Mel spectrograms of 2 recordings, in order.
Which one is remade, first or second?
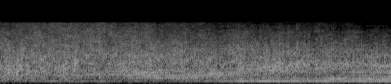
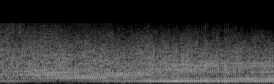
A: first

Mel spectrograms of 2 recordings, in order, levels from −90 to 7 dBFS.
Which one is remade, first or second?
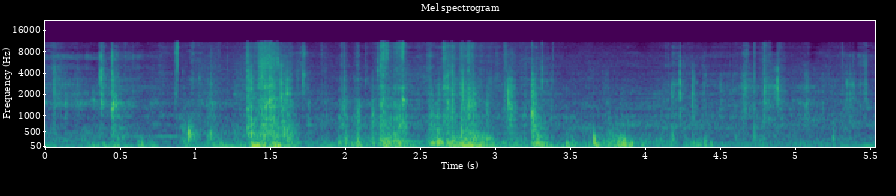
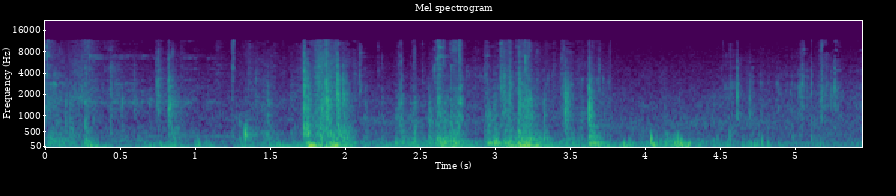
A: first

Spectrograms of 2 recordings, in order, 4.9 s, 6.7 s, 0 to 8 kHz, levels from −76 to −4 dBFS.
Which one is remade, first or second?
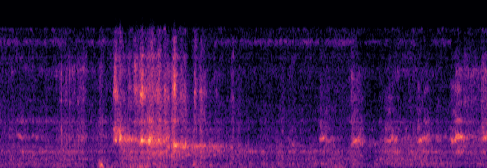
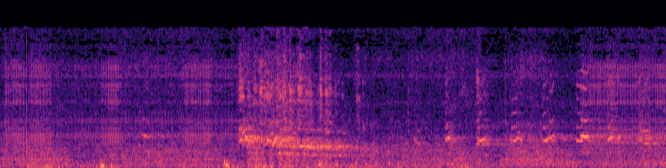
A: first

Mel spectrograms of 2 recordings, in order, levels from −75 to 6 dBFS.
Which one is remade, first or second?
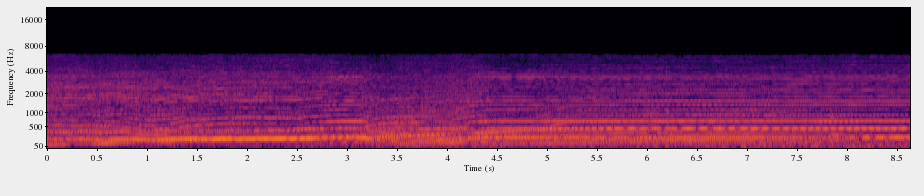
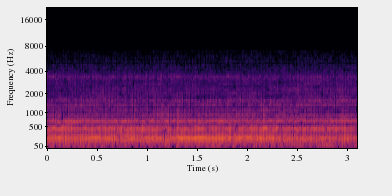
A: second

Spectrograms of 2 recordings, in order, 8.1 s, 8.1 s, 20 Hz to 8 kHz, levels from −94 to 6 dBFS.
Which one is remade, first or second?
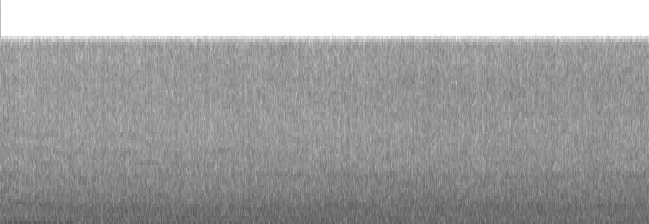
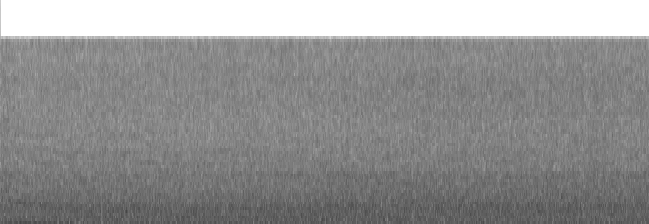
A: second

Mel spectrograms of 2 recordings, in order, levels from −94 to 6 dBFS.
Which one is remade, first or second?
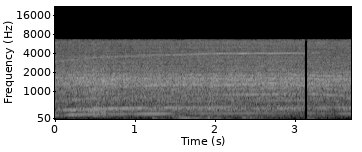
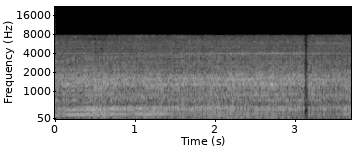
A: second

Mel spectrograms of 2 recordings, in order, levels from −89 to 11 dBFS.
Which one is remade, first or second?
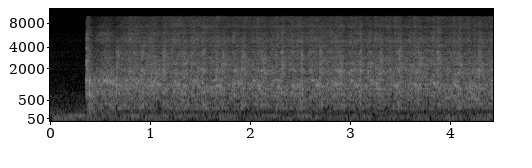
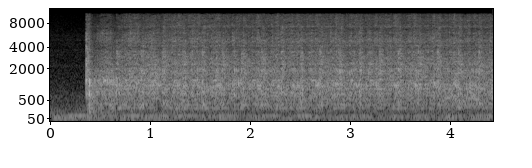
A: first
